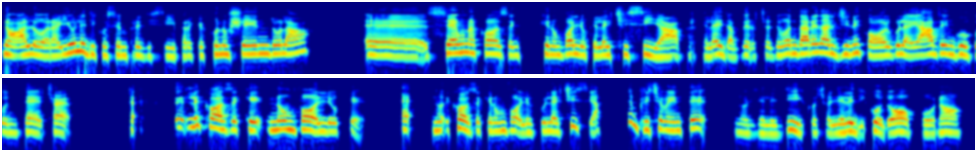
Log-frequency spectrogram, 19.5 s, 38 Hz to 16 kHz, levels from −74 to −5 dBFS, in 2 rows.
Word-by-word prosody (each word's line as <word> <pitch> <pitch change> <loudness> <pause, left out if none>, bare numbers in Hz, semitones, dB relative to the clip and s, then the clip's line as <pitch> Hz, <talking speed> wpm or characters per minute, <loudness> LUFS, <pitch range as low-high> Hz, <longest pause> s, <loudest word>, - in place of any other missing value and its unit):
No, 200 -3 +4
allora, 185 -2 +3
io 200 +7 +3
le 255 -1 +3
dico 200 -3 -6
sempre 185 +1 -6
di 175 0 -15
sì, 170 0 -10
perché 175 +1 -9
conoscendola, 210 +3 +1 0.6
ehm, 180 -4 0
se 200 +6 +1
è - - +9
una 230 -1 +1
cosa 210 -3 +1
in 185 - -8 0.2
che 210 - -2
non 195 0 -4
voglio 210 -1 +2
che 185 -1 -7
lei 190 +1 -1
ci 200 +1 -7
sia, 180 -1 +1
perché 185 -1 -20
lei 200 +3 +1
davvero, 170 0 -5
cioè, 180 +1 -11
devo 185 +3 -4
andare 215 +1 +5
dal 230 -2 +5
ginecologo, 195 -2 -1
lei: 185 -3 +1
"Ah, 195 +2 +7
vengo 205 -2 -1
con 170 -3 -9
te." 170 -4 -2
Cioè, 180 -2 -1 0.5
cioè, - - -6 0.5
l - - -11
le 280 +2 +2
cose 220 -6 +5
che 205 -2 +1
non 215 +1 +1
voglio 185 -3 +3
che 460 +3 -9 0.3
eh, 215 0 -3
no 200 0 -4
le 205 - -9
cose 215 -4 +3
in 195 - -9
cui 195 - -5
non 190 +1 -4
voglio 175 -4 -2
che 190 - -6
lei 185 -2 -1
ci 275 +10 -4
sia, 280 - -6 0.2
semplicemente 230 - -2 0.2
non 165 -2 -11
gliele 155 -1 -9
dico, 175 -1 -4
cioè 160 -1 -10
gliele 170 +3 +2
dico 180 +4 -1
dopo, 165 -1 +2
no? 170 0 -1
195 Hz, 205 wpm, -23 LUFS, 175-215 Hz, 0.6 s, è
